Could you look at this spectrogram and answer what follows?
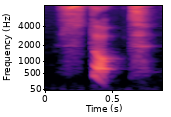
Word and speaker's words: stopped: Stop, stopped.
